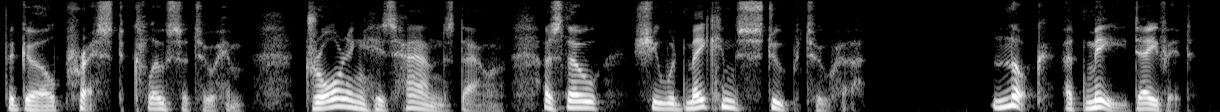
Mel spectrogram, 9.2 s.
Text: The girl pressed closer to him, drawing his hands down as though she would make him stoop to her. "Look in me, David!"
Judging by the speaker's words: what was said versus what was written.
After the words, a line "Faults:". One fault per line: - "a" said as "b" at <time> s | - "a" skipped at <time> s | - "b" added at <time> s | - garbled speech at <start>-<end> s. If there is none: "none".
The girl pressed closer to him, drawing his hands down as though she would make him stoop to her. "Look at me, David!"
Faults:
- "in" said as "at" at 8.0 s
